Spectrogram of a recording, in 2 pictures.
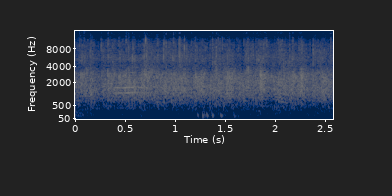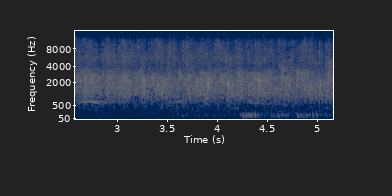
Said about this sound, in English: Let's just go ahead and clap with everybody that wants to clap.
